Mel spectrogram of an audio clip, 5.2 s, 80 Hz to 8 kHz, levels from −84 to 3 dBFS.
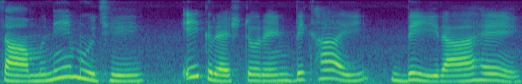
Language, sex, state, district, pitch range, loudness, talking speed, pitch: Hindi, male, Bihar, Kaimur, 200-240 Hz, -15 LUFS, 90 wpm, 215 Hz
